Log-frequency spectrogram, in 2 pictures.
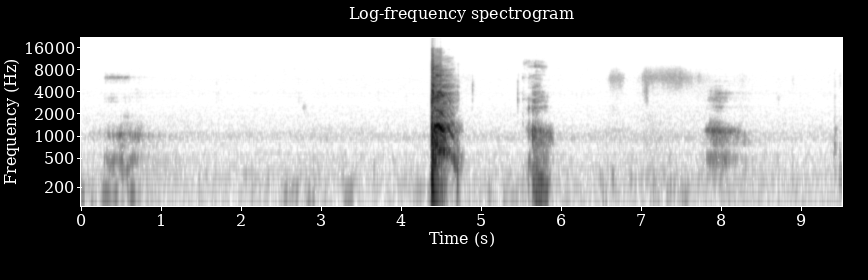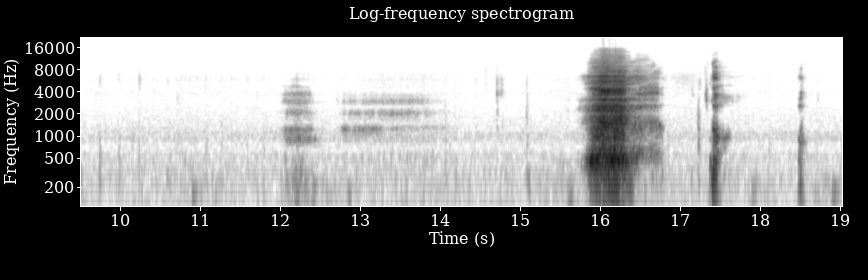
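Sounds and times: sharp burst of breath: 15.8s - 16.8s.

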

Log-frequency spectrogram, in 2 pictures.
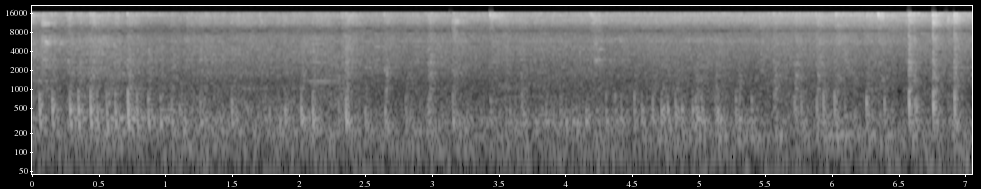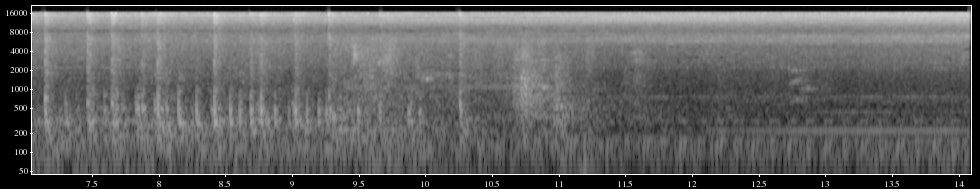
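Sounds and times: clicks and clanks of wheels: 0.0s - 1.2s, 2.0s - 11.9s
train wheels rumbling on track: 0.0s - 14.0s.

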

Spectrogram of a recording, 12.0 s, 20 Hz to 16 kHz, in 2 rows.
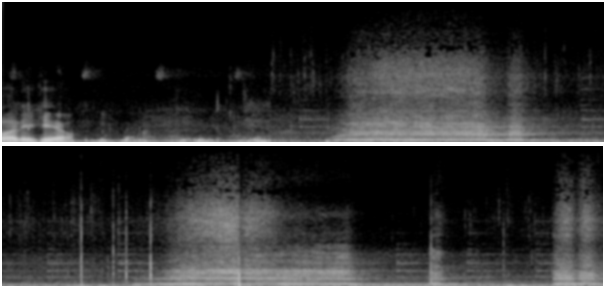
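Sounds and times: steam locomotive whistle blasts: 3.2s - 6.0s, 7.3s - 12.0s.

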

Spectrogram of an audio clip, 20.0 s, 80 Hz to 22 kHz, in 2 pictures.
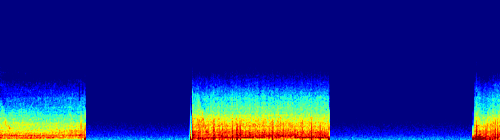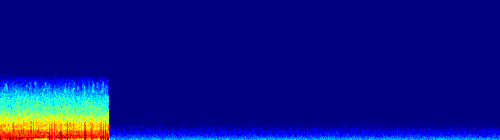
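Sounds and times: engine and wind noise: 0.0s - 1.8s, 3.8s - 6.6s, 9.4s - 12.2s.

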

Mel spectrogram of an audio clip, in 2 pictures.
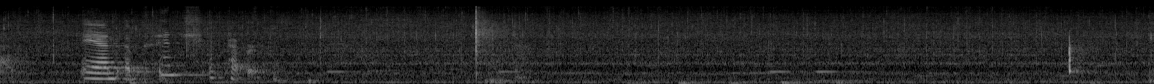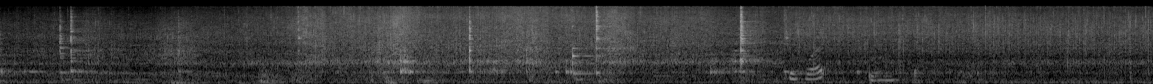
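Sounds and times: meat and vegetables sizzling: 0.0s - 23.0s
spoon stirring and scraping pot: 11.5s - 20.9s.

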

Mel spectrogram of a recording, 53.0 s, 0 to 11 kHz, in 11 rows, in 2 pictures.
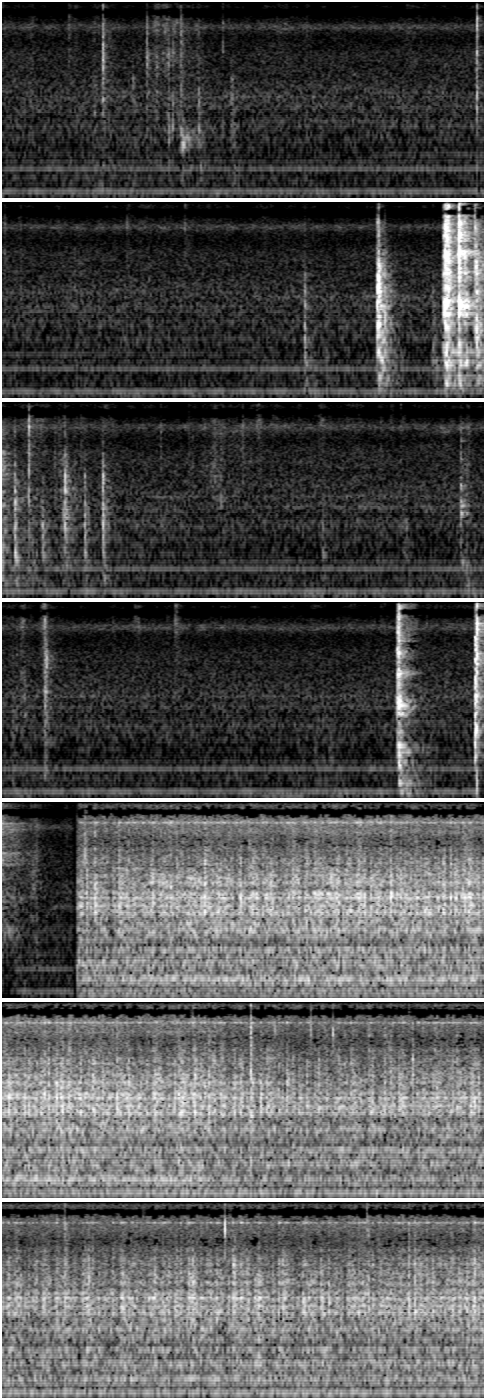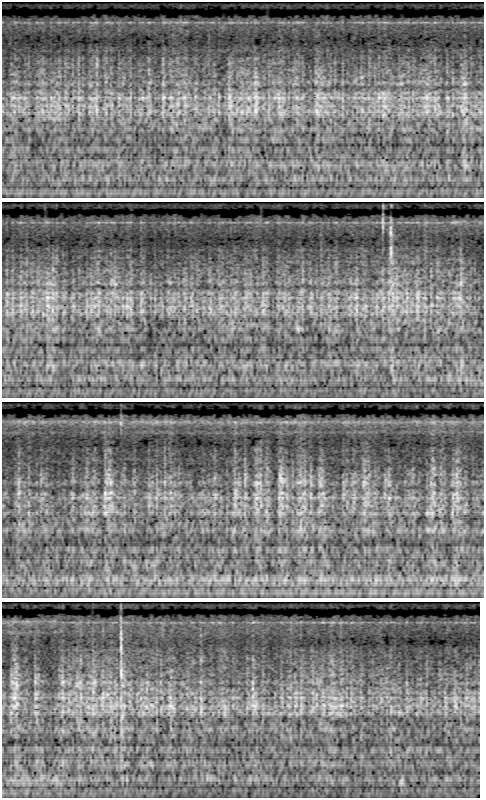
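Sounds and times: lathe motor running: 20.0s - 52.9s.

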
